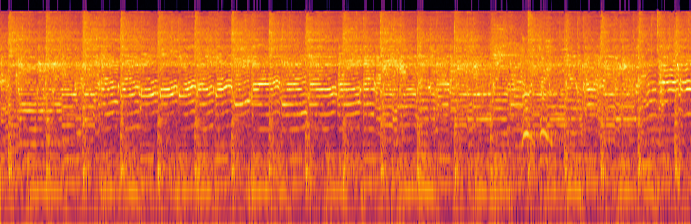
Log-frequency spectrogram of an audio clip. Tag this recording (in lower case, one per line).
music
